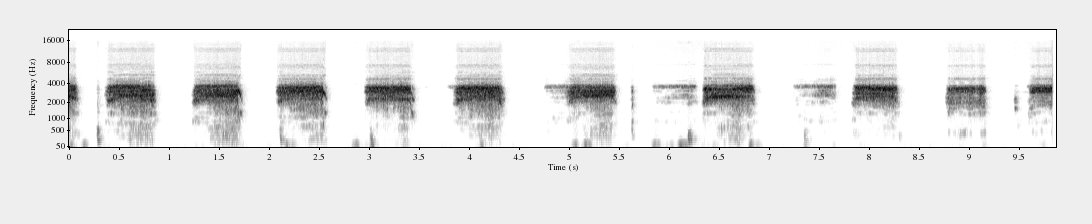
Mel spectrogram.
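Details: Male barn owl handing food to his mate on a porch in the evening, April 16, 2012; a long series of rasping hissed screeches, some shorter and fainter toward the end, with soft thumps and scuffles between.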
